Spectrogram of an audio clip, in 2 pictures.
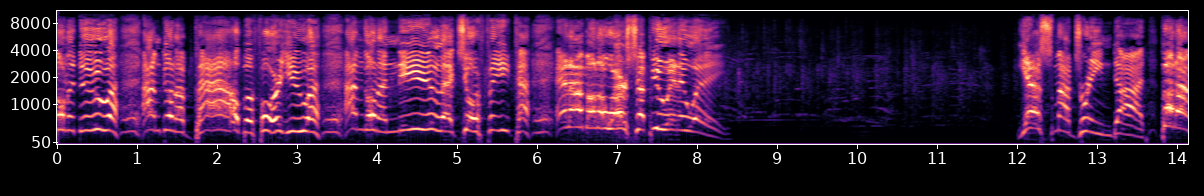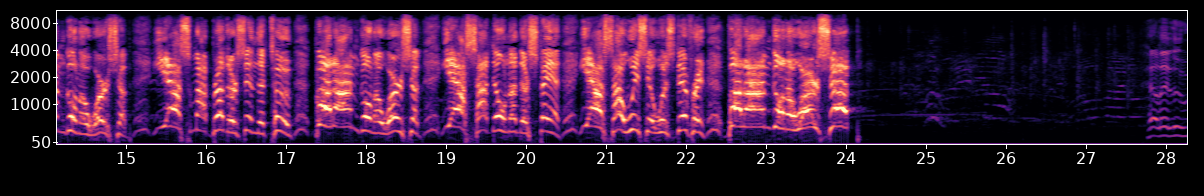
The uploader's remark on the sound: Preaches at JFPC Heritage Conference in Jennings, LA.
